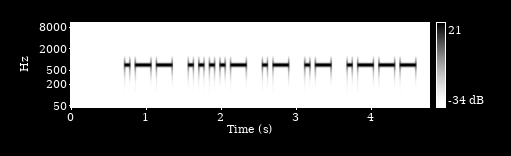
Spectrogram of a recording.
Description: Morse code, heard as a keyed tone, about 20 wpm, 700 Hz. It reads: W4AAJ
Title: Speed Racing - USA 1x3 Call Signs 17wpm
